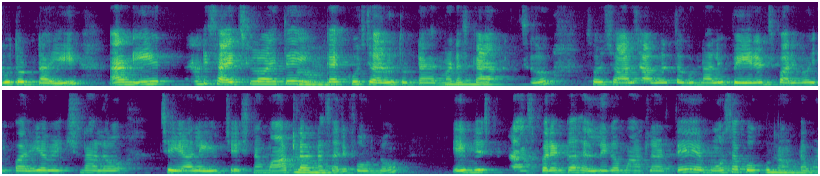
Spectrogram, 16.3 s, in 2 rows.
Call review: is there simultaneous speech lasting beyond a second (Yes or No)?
No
